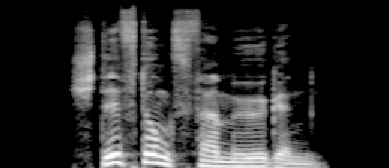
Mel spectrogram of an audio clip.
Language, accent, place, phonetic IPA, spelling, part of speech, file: German, Germany, Berlin, [ˈʃtɪftʊŋsfɛɐ̯ˌmøːɡn̩], Stiftungsvermögen, noun, De-Stiftungsvermögen.ogg
- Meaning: endowment capital, endowment fund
